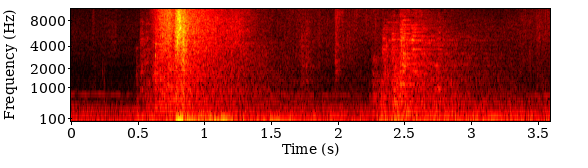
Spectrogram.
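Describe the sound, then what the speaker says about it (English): Doors opening and closing in the video game Skyrim, two broad whooshing door sweeps with a thud at the first, moderately loud over a low background drone. "You didn't hear those doors?"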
